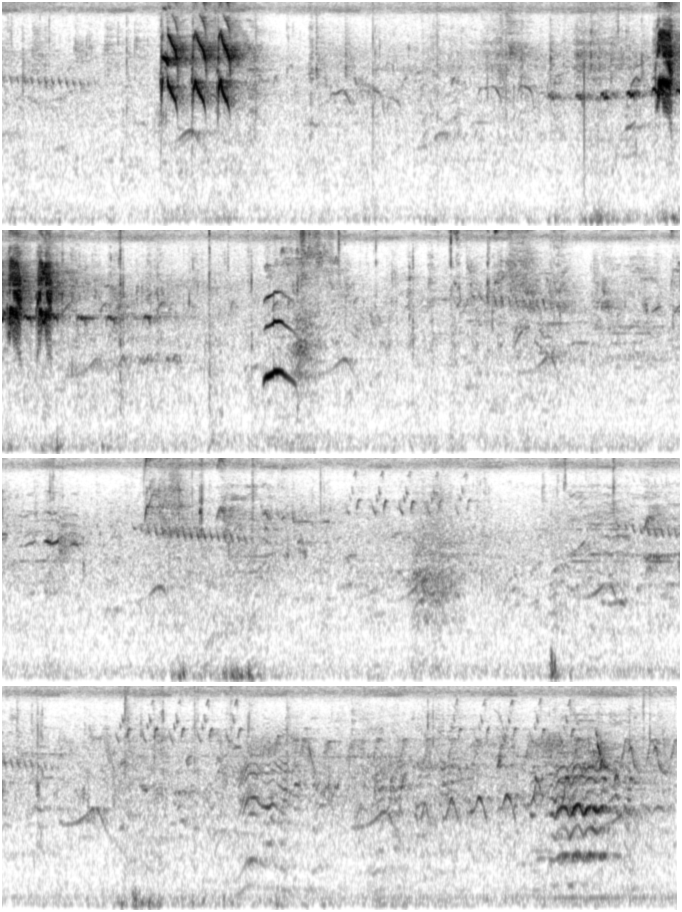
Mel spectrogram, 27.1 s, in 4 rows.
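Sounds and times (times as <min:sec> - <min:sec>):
birds chirping: 0:00.0 - 0:27.0
rising and falling bird call: 0:09.4 - 0:10.3.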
